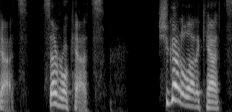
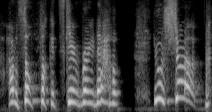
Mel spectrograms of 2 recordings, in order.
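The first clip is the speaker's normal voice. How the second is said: scared shout; 9 semitones higher, 5 dB louder than usual. Retold or imitated. Retelling her own scared yelling.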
